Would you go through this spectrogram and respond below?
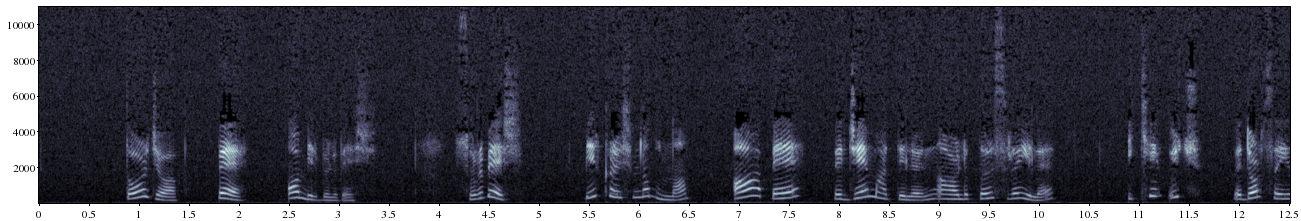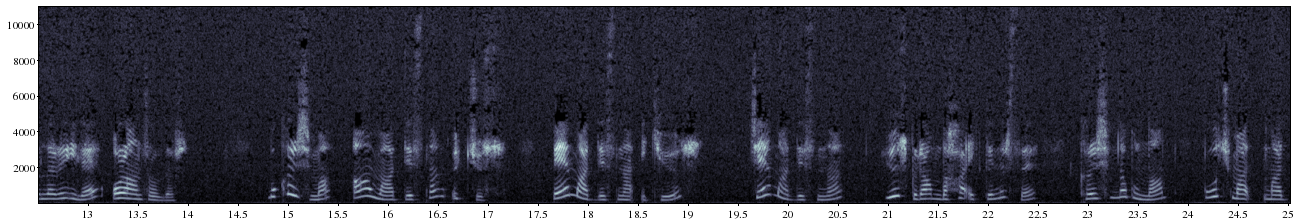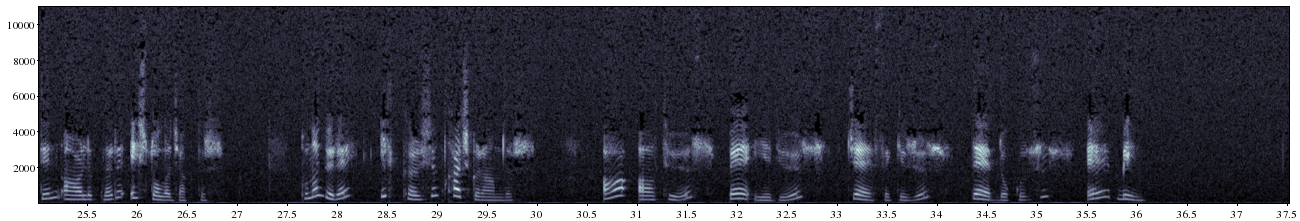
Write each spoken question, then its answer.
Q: Buna göre ilk karışım kaç gramdır?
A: Doğru cevap D 900.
